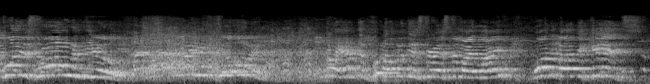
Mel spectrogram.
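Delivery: high, laughing wife voice in disbelief; mock exasperated wife. Husband imitating his wife scolding him, high pitched. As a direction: lay on the wife's exasperation, high. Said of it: "She said".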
